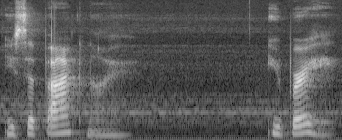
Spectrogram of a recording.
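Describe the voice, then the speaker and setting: A woman with a lowish voice leads a spiritual guided meditation. She speaks very slowly and reflectively, leaving long, measured pauses between phrases. Music plays behind her words. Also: gravelly, sharp tone.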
